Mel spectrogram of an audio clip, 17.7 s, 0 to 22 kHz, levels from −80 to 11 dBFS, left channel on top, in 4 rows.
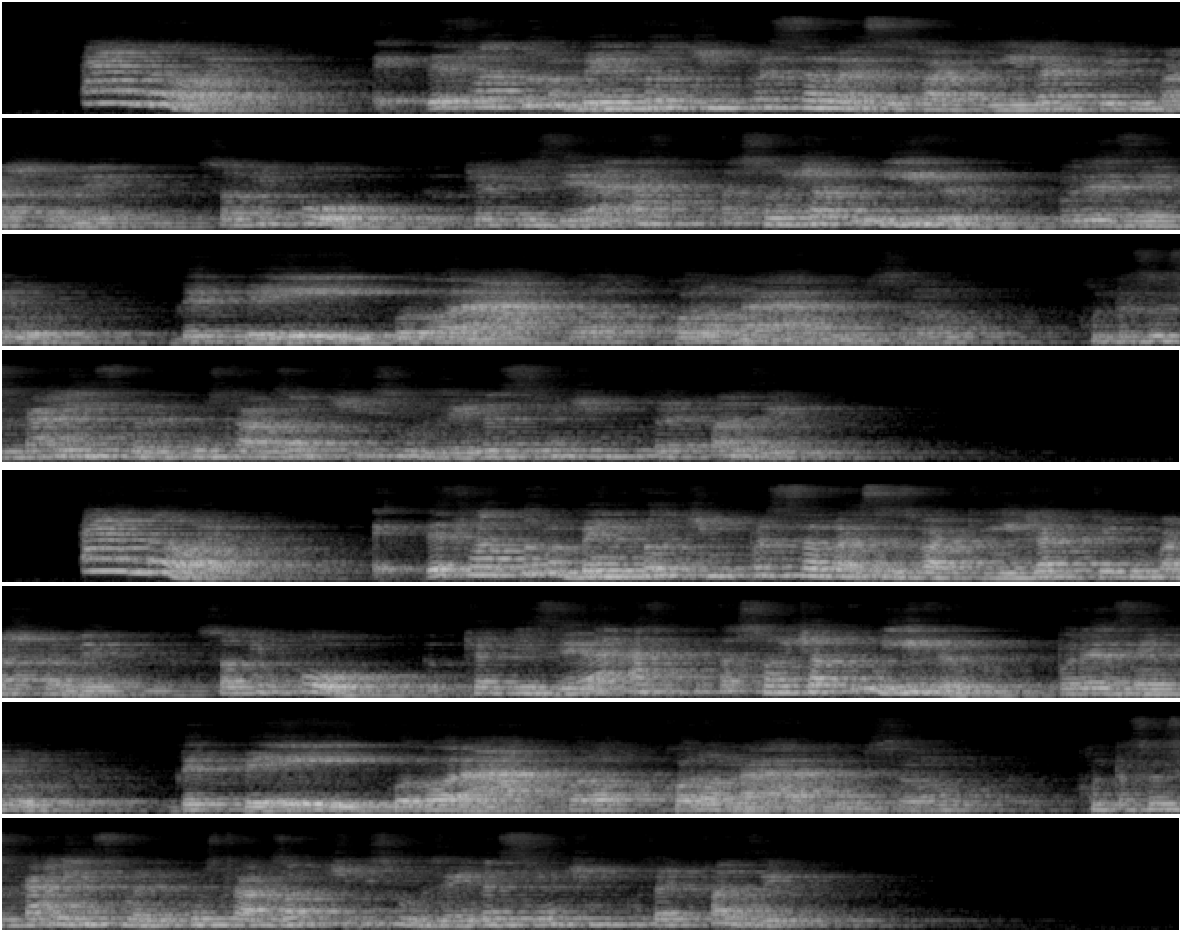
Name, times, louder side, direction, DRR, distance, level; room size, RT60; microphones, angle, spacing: voice 1, 0.3-0.9 1.4-8.1 8.4-9.1 9.5-12.5 12.9-16.2, right 2 dB, 65° right, -3 dB, 0.4 m, -23 dB
3.0 x 2.7 x 2.3 m, 1.1 s
head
